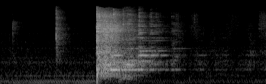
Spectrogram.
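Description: An air pistol fires with a sharp, loud crack.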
